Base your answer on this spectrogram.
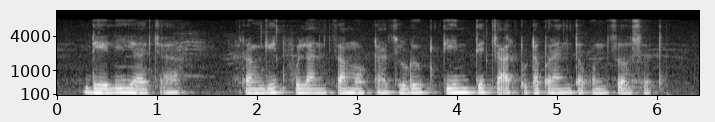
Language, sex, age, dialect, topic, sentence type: Marathi, male, 18-24, Northern Konkan, agriculture, statement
